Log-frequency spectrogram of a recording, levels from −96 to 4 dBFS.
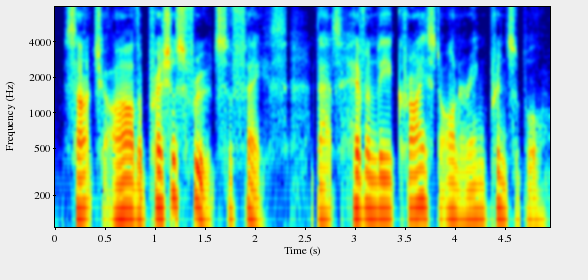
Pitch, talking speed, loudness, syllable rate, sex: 125 Hz, 135 wpm, -19 LUFS, 4.5 syllables/s, male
